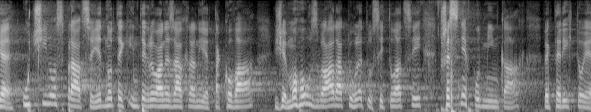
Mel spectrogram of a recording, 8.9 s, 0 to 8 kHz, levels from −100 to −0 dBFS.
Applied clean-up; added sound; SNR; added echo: none; Coin (dropping); 13 dB; none.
